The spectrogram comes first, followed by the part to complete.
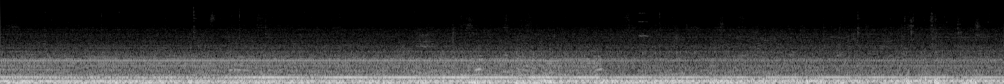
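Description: Jet airliner's engines and airframe heard from inside the cabin as the plane slows on the runway just after landing and turns off toward the taxiway: a steady rumble with a steady hum.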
